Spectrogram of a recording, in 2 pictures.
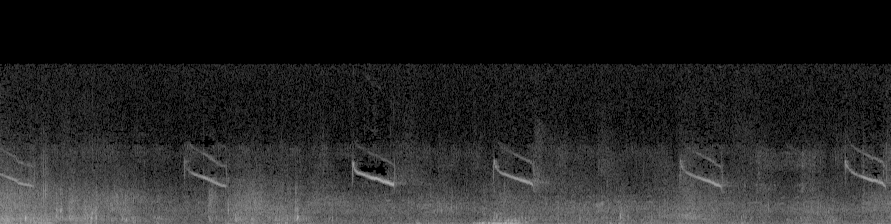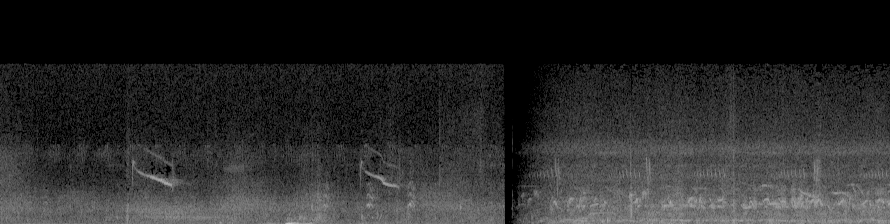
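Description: A bird repeatedly calling a short, high whistle that falls in pitch, about once every two seconds, over faint outdoor ambience. A brief low thud comes about two-thirds of the way through.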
